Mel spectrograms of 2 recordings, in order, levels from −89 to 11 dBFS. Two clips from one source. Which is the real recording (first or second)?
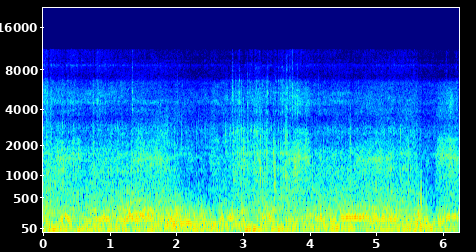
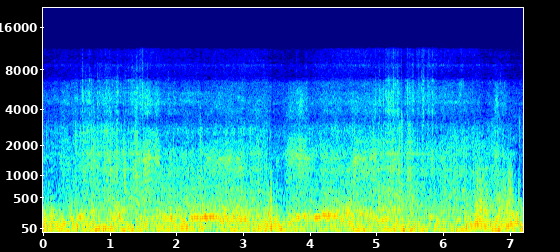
first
